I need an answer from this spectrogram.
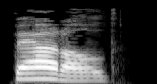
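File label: "battled", British English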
